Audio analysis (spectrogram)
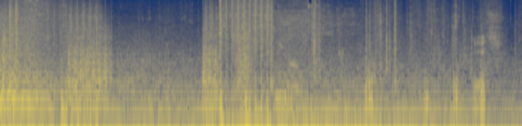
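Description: Gunfire rattles in a competitive shooter match, with loud bursts of automatic fire and scattered individual shots over a steady game background, while people talk in between.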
